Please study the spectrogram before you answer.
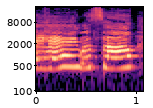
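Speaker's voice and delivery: high, loud, drawn-out hey; flirty greeting. Retold or imitated. Flirt greeting two men at the resort, high and flirty. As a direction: call out a bubbly, flirtatious hello. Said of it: "a flirt. So I'm just like".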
